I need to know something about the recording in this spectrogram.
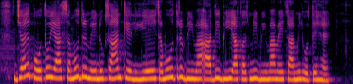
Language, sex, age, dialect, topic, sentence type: Hindi, female, 18-24, Marwari Dhudhari, banking, statement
